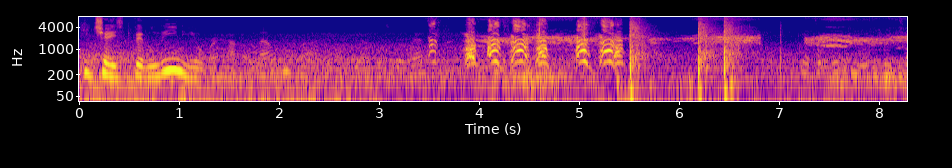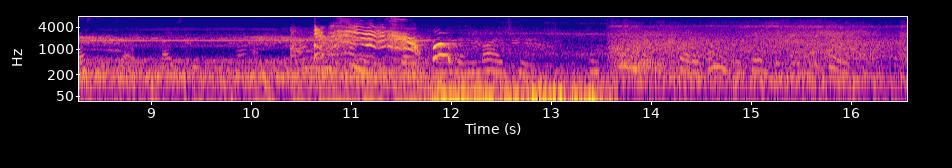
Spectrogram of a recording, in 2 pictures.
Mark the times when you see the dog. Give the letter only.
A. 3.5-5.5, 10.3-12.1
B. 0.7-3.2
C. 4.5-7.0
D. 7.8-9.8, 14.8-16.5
A.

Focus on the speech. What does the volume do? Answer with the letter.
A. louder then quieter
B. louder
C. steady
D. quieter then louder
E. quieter
E.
